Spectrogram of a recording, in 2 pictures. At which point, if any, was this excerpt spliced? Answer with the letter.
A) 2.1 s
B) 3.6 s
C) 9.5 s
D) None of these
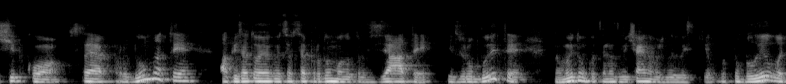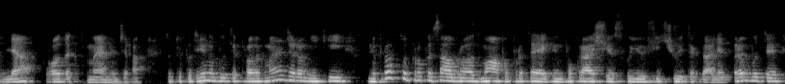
B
